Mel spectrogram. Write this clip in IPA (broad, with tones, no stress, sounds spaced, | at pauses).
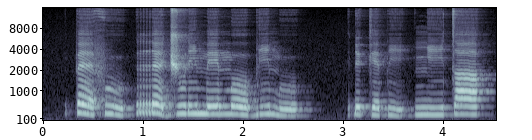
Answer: p ɛ˦˨ f u˦˨ | r ɛ˦˨ d͡ʒ u˦ ɾ i˦ m eː˦ m oː˦˨ b iː˦ m uː˨ | ɗ ɪ˨ k e˨ p i˨ | ɲ iː˨ t aː˦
